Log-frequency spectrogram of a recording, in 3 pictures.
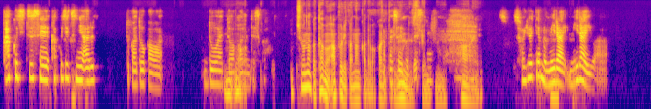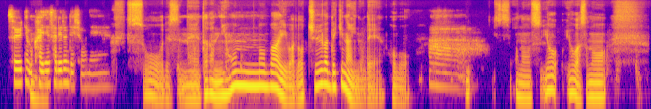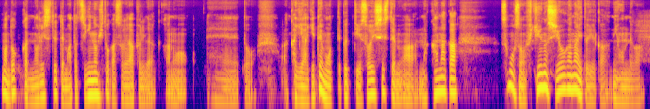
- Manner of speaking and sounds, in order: static; unintelligible speech; other background noise; distorted speech; drawn out: "ああ"
- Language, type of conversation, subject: Japanese, unstructured, 未来の交通はどのように変わっていくと思いますか？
